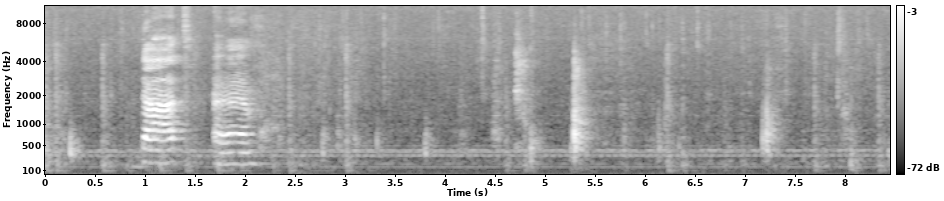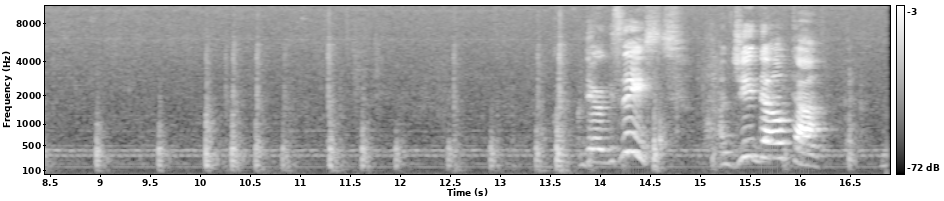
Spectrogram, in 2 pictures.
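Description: A woman speaks calmly, as if lecturing.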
